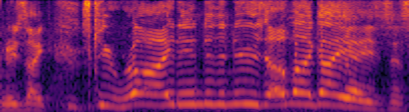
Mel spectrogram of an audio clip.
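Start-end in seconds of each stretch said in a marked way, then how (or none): 0.6-2.5 hammy, over-the-top delivery with pitch pushed way up. Mocking a news channel host: imitating Drama Alert's over-dramatized voice. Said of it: "he's putting on a voice and, like, over dramatizing".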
